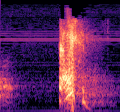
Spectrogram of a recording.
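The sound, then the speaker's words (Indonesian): A single sharp sneeze bursts out after a quiet stretch, followed by a brief exhale as it fades. “Alhamdulillah. Yahdikumullahu islihu balakum.”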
